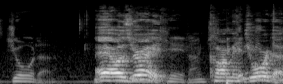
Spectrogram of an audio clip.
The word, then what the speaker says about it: Jorda: starting this i realized i pronounced her name wrong it's jorda hey i was ready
